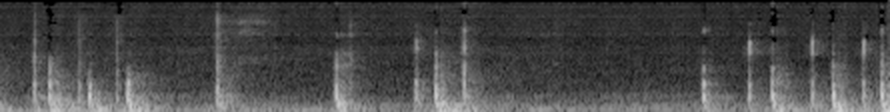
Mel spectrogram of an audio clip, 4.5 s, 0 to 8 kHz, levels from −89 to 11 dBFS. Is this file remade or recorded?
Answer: remade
